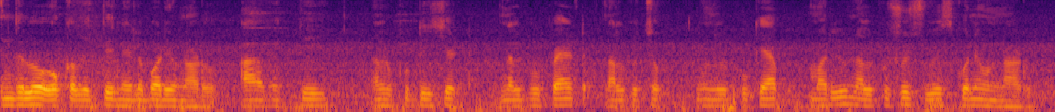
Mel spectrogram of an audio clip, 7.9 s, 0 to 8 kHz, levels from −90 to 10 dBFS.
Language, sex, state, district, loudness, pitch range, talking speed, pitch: Telugu, male, Telangana, Hyderabad, -20 LUFS, 115-125 Hz, 145 wpm, 120 Hz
